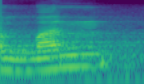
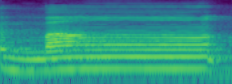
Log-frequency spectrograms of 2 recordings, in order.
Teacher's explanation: زبان کو نون کے مخرج میں لگا کے روکنا نہیں ہوتا ہے، بلکہ زبان کو الگ رکھنا ہوتا ہے، راستے میں سمجھو ٹنگا ہوا سا معلق سا رکھنا ہوتا ہے۔ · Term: نون کا اخفا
